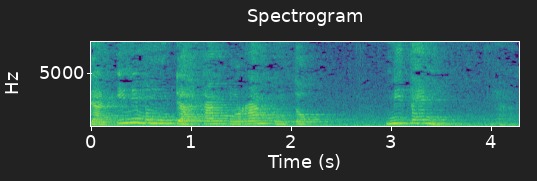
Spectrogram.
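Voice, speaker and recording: A woman speaks in a high voice with ordinary pitch variation. Audible room echo and noticeable background noise surround her. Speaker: preacher and teacher. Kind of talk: sermon. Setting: online family worship video.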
